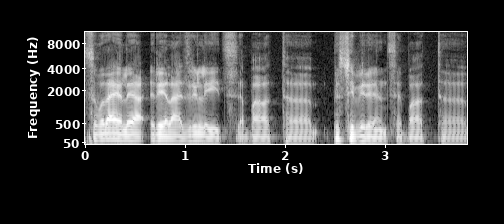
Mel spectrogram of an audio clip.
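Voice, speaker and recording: A man with a Croatian accent. His pitch sits very deep and low. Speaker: university chairperson. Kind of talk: speech at an open day. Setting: room with live audience and online stream. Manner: halting, with fillers.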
